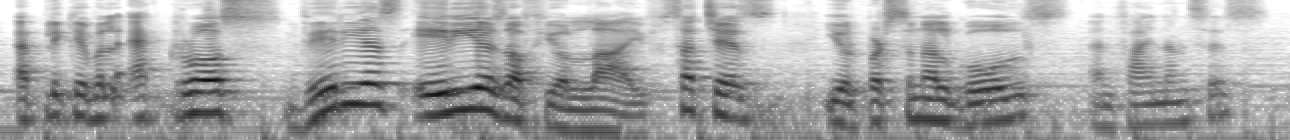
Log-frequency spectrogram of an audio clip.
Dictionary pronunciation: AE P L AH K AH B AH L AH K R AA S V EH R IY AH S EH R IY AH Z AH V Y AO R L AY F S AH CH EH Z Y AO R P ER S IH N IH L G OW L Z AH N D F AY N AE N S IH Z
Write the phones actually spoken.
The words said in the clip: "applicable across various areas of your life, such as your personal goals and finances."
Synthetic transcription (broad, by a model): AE P L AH K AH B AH L AH K R AA S V EH R IY AH S EH R IY AH Z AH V Y AO R L AY F S AH CH EH Z Y AO R P ER S IH N IH L G OW L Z AH N D F AY N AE N S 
